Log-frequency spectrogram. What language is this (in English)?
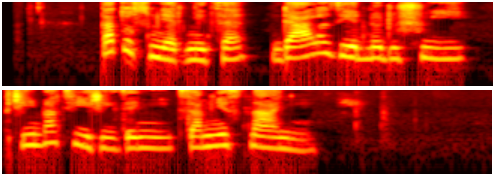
Czech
